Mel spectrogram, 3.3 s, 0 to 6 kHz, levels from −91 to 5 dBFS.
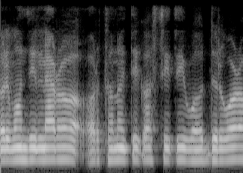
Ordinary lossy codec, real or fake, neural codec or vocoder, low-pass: none; fake; codec, 16 kHz, 1 kbps, X-Codec, WavLM features, trained on Multilingual LibriSpeech; 5.4 kHz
